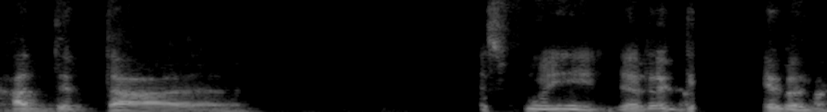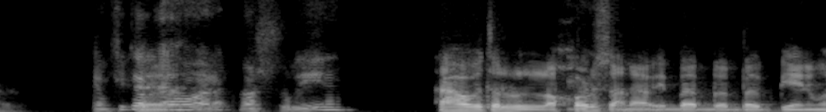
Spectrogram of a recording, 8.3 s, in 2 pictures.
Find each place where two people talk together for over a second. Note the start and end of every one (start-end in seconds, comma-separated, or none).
none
